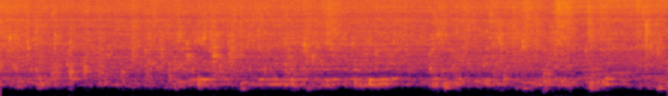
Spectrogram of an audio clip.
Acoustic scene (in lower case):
restroom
